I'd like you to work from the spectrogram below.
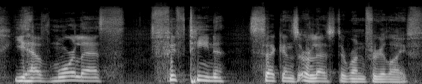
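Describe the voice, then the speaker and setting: This man has a plain, everyday voice with a fairly high pitch and an American accent. He talks at a moderate pace with ordinary pitch variation. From Israel. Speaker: speaker and photographer. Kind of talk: public talk.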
